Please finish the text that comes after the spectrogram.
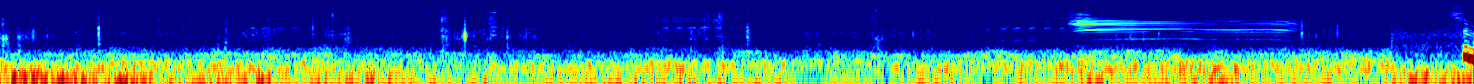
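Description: Sheep in the Brecon Beacons, one clear drawn-out bleat rising above a low outdoor rumble with faint scattered noises, heard late in the clip.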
